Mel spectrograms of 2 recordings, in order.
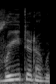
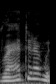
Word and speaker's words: read: 발음 어떻게 하죠 발음이에요 요건 좀 주의하셔야 돼요 스펠링은 똑같은데요 동사 원형은 read고 읽고요 과거형은 read고 읽습니다 읽었다 이렇게 현재형과 과거형이 똑같은게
